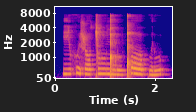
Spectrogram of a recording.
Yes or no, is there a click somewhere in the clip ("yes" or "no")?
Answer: yes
